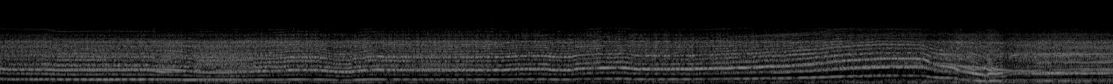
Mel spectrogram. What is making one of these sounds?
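Drone motors whine steadily, rising and falling in pitch as the drone speeds up and swoops.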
